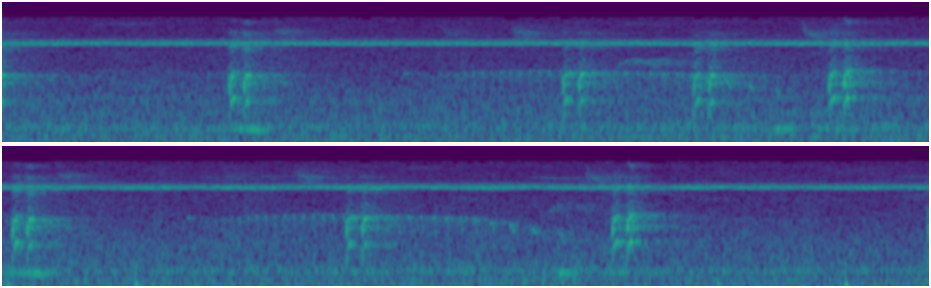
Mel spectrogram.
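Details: Lettered aracari uttering a series of short harsh notes, about seven bursts at irregular intervals, some followed by softer rising tones, all beneath a continuous high insect drone.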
